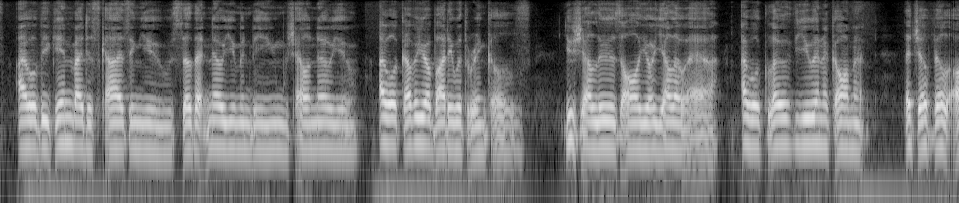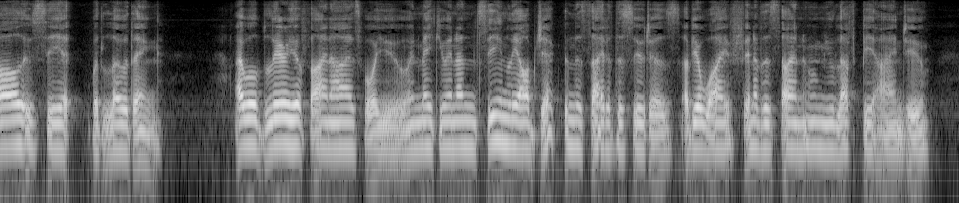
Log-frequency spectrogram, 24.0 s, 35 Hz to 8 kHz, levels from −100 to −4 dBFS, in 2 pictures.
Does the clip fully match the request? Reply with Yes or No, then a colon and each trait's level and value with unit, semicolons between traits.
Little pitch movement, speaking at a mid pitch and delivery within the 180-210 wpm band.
Yes: narrow, 1.4 semitones; medium, 155 Hz; average, 190 wpm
